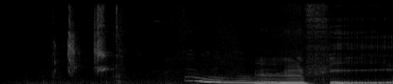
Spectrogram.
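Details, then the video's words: Kitten wearing a scarf, indoors at close range, gives a squeaky routine: a soft falling squeak, then a lower drawn-out whining call and a second short rough note, with faint rustling before. "Kitty in scarf: Squeak routine."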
